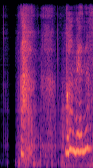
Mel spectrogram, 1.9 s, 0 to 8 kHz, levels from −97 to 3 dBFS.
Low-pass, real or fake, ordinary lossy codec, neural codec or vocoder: 7.2 kHz; fake; none; codec, 16 kHz, 4.8 kbps, FACodec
